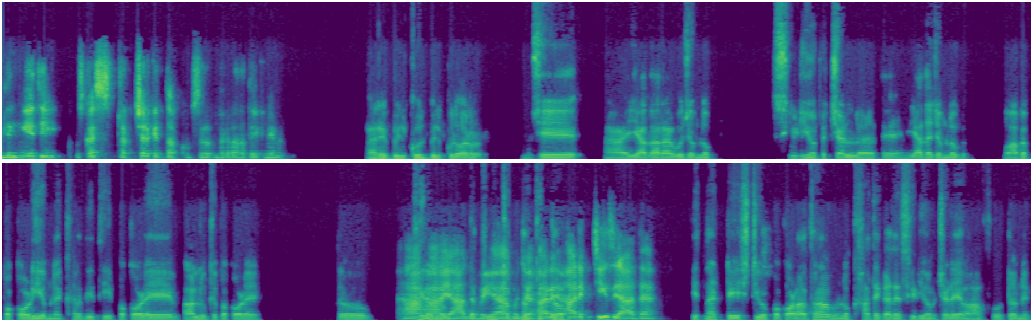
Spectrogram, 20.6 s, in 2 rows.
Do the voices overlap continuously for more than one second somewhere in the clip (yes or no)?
yes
